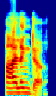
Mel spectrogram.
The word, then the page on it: islander: Indian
